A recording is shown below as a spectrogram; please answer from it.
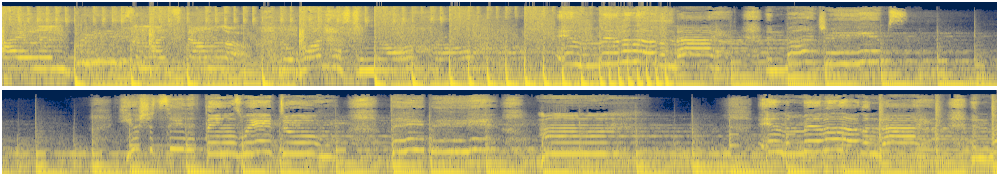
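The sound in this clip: A female singer's pop song from her sixth studio album opens with a bright, plucked synth pattern, then at about six seconds breaks into a loud, dense, beat-driven arrangement with a steady pulsing rhythm.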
